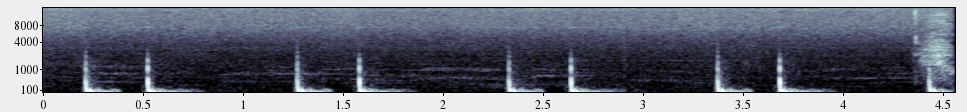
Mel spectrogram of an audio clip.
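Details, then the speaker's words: Presenter's own heart at rest, heard through a stethoscope: paired low lub-dub thumps, slow and regular at about 57 beats a minute. Normal heart sounds. "Mit diesem Gerät hier kann man nämlich den Herzschlag hören. Ja. Klingt ganz gut."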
